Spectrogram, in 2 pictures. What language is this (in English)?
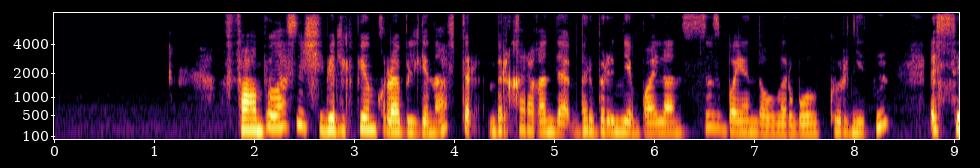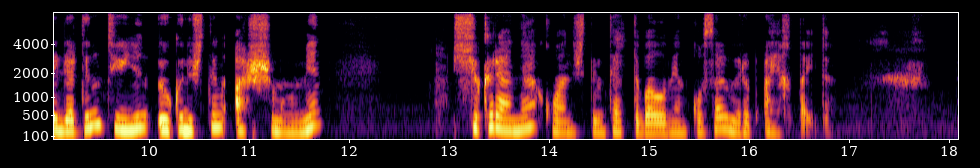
Kazakh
